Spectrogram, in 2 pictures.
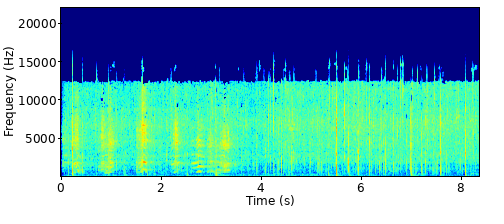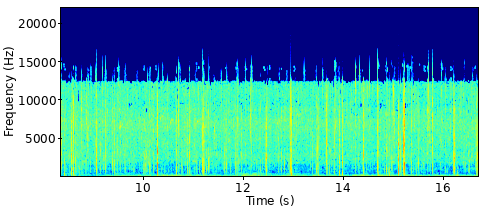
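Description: A flock of geese honking as it flies over, a run of calls in the first three seconds or so. Then scattered raindrops dripping and ticking, with a low rumble coming in about halfway.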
